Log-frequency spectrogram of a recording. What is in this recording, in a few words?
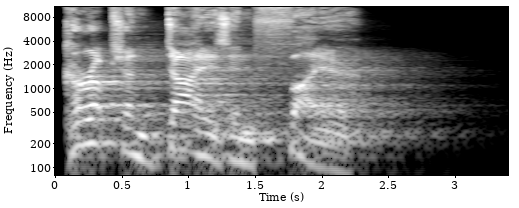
Crew Gun Kill Fighter, Male; Dialog; en; Warframe; Railjack Crew; Arbiters Hexis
